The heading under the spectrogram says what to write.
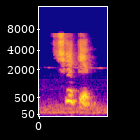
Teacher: So यहाँ पर first syllable के ऊपर हमने स्ट्रेस डाला, ये 2 सिलेबल वर्ड था chicken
